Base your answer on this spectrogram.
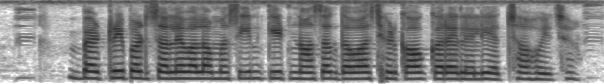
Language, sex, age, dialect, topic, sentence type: Maithili, female, 18-24, Angika, agriculture, question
